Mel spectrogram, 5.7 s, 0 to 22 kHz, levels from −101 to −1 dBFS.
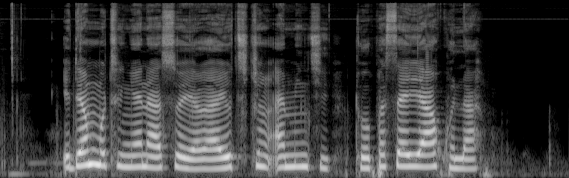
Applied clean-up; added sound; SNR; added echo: none; none; none; none.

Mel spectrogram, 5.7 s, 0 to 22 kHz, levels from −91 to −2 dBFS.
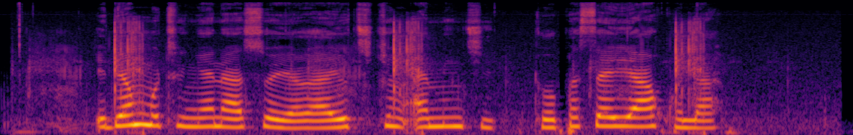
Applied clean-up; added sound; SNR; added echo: none; Tearing; 18 dB; none.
